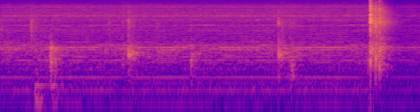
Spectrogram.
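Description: KitchenAid stand mixer running with its flat paddle beater, mixing a wet bread dough: a steady motor whir with a few short knocks, the loudest near the end.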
